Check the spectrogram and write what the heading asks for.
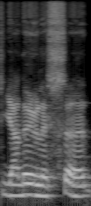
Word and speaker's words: Giannoulis: I think you'll find it's Giannoulis, Dave. And we only know that because we had this on Friday and we had a Greek native speaker put us right, Connor? I think, yeah, on our Friday show. – They were lauding pronunciation of it. Mine not. No, there you right. Go. That's apparently, ask on anything apparently, Greek. Y, yeah, apparently the G-I-A is pronounced Y, but that's about the end of my linguistic skills, so I won't be telling anybody how to pronounce anything.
